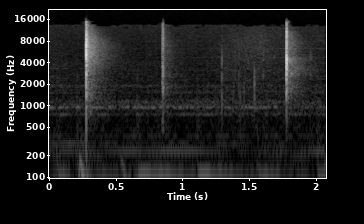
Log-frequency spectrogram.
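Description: Three sharp clicks, loud ones just after the start and near the end with a fainter one between, over quiet background music with a low drone.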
